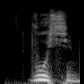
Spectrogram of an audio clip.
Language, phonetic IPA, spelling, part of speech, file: Russian, [ˈvosʲɪmʲ], восемь, numeral, Ru-восемь.ogg
- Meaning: eight (8)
